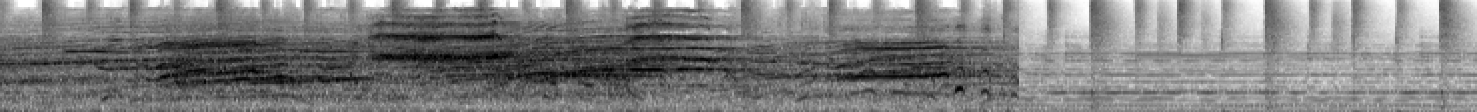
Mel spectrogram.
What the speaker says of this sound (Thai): ด้อมใจฟูที่ตะโกนให้กำลังใจบอกว่า เดินให้ดูด้วย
